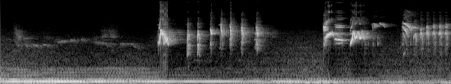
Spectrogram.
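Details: Orange-headed thrush singing in the ngeplong style, played to get a sluggish bird singing: rapid stuttered high notes, then bursts of varied whistled and scratchy phrases, with a steady low hum underneath.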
